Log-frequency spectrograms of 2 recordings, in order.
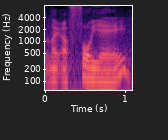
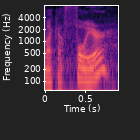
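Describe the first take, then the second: First: Foyer is said in a careful formal way. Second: Foyer is said in a casual everyday way.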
